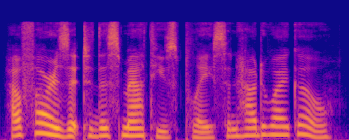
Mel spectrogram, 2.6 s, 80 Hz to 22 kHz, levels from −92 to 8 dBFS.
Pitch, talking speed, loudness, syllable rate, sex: 200 Hz, 300 wpm, -17 LUFS, 6.0 syllables/s, female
